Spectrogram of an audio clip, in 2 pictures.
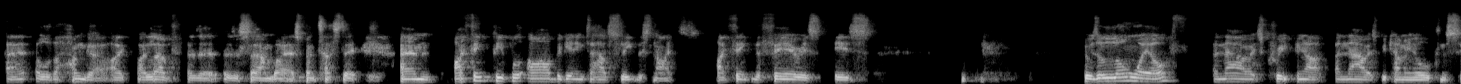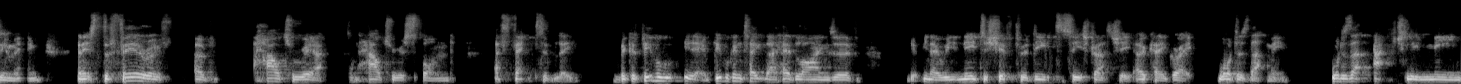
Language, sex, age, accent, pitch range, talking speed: English, male, 20-39, British, 110-135 Hz, 185 wpm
